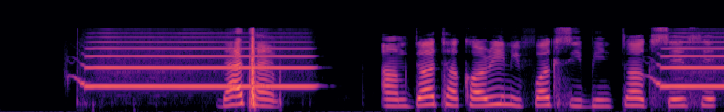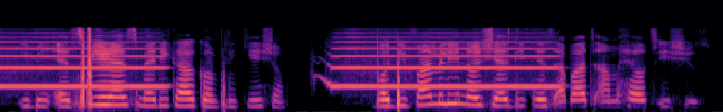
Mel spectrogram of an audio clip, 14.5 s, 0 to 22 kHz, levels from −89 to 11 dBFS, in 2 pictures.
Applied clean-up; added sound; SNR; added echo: none; Trumpet; -1 dB; none.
